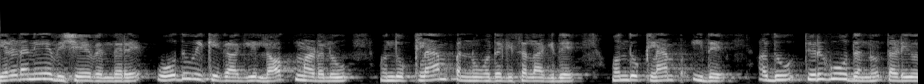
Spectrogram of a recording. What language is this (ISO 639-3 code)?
kan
